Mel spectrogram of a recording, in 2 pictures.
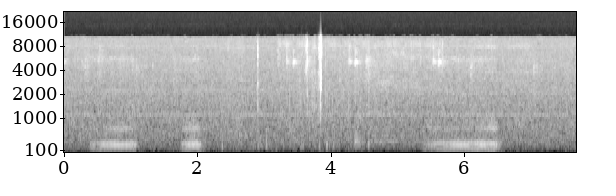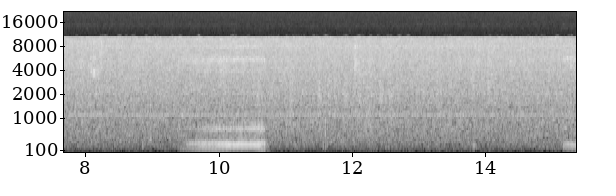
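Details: A male French Bulldog sleeping and relaxing on his polka-dot blanket snores in low, rasping bursts about every four seconds.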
